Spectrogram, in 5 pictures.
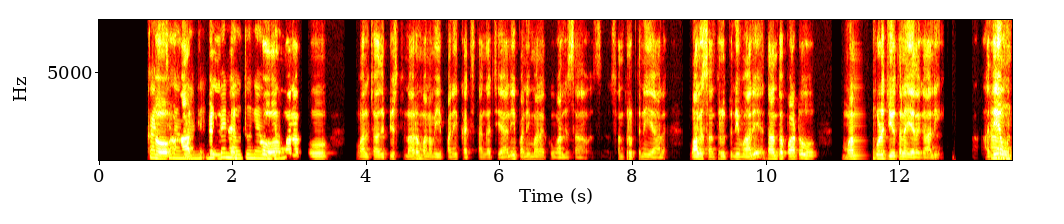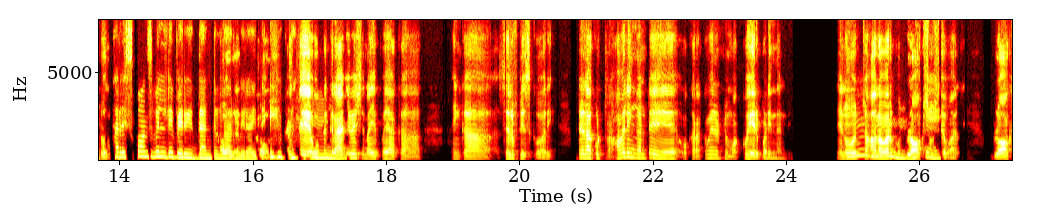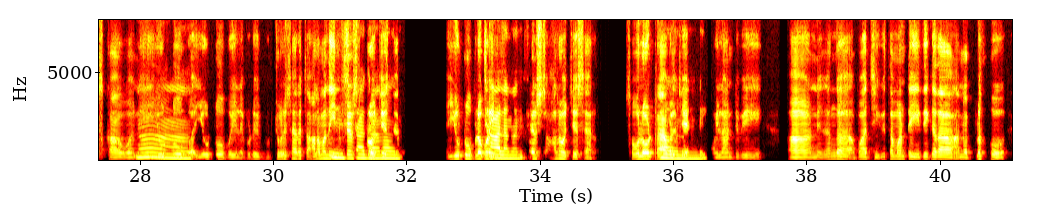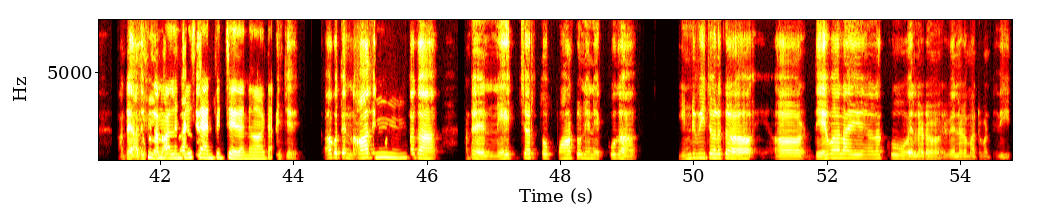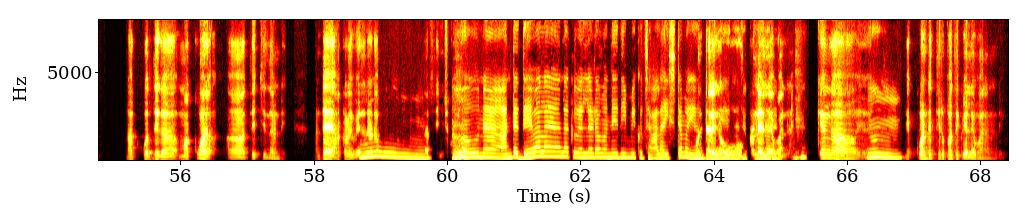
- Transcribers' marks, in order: in English: "సో"; in English: "డిపెండెన్స్‌తో"; in English: "డిపెండ్"; in English: "రెస్‌పాన్స్‌బిలిటీ"; in English: "గ్రాడ్యుయేషన్"; in English: "సెల్ఫ్ డిస్కవరీ"; in English: "ట్రావెలింగ్"; in English: "బ్లాగ్స్"; in English: "బ్లాగ్స్"; drawn out: "ఆ!"; in English: "యూట్యూబ్ యూట్యూబ్"; in English: "ఇన్‌స్టా‌గ్రామ్"; in English: "ఇన్‌ఫ్లూ‌యన్సర్స్"; in English: "యూట్యూబ్‌లో"; in English: "ఇన్‌ఫ్లూ‌యన్సర్స్"; in English: "సోలో ట్రావెల్"; in English: "అట్రాక్ట్"; in English: "నేచర్‌తో"; in English: "ఇండివిడ్యువల్‌గా"; drawn out: "ఓహ్!"; chuckle
- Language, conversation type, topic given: Telugu, podcast, సోలో ప్రయాణం మీకు ఏ విధమైన స్వీయ అవగాహనను తీసుకొచ్చింది?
